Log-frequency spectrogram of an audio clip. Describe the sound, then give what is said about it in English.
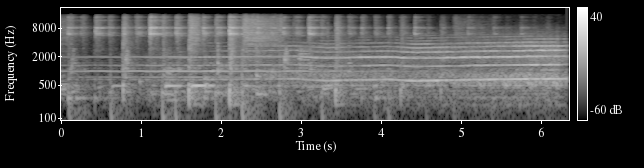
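Sirens from a police car and an ambulance speeding along a wide main road wail in a sustained, faint tone, with a few quick clicking taps early on. “He steps into the shaded doorway of a building while a police car speeds past, followed by an ambulance.”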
